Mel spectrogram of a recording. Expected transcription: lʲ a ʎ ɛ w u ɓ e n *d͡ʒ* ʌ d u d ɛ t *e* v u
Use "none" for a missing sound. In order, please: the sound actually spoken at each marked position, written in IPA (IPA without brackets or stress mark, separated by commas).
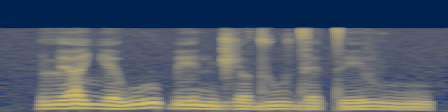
d͡ʒ, e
